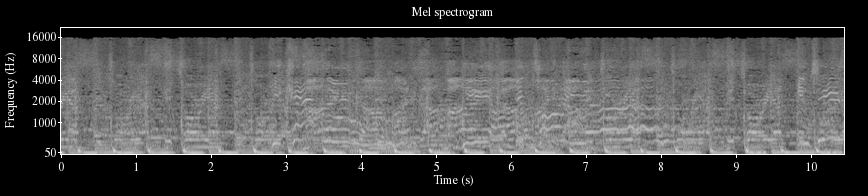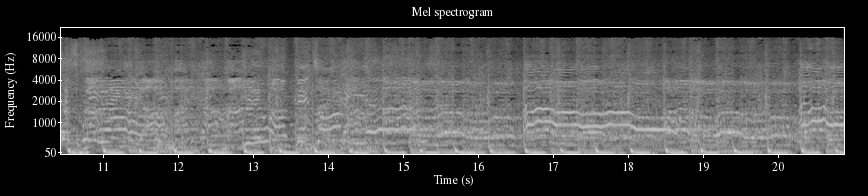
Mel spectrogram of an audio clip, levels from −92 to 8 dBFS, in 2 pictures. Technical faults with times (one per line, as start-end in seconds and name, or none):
18.82-20.74 periodic USB or driver dropouts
